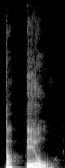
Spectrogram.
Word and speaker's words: papel: Temos a palavra, por exemplo, papel. Papel. Papel se escreve no final da palavra com a letra L. Mas quando a gente fala, o som é da letra U.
